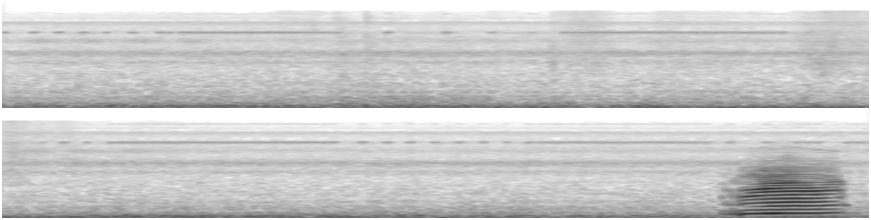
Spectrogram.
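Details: A pet banded bullfrog gives one short, deep, lowing call over a quiet background hum.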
